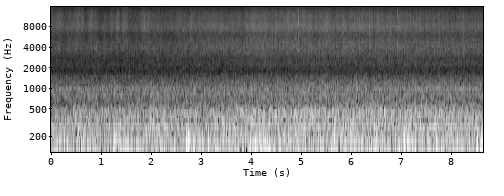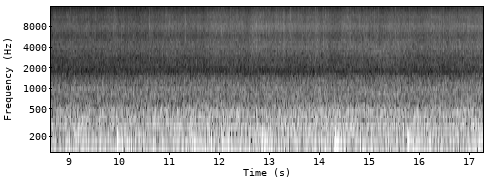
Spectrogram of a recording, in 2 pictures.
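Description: Steady tyre and road noise heard inside the cabin of a Renault ZOE electric car driving on a wet road. It grows slightly louder as the car picks up speed.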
